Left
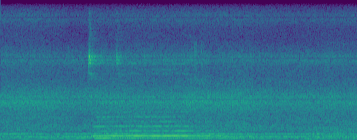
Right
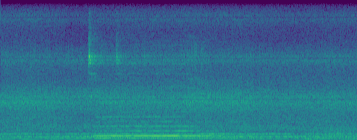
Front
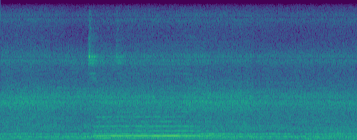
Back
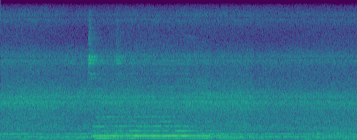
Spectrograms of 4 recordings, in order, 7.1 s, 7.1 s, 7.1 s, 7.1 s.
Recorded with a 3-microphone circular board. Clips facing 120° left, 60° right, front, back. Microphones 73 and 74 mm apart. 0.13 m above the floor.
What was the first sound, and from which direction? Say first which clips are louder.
Singing: even, back 1 dB; 165° left.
